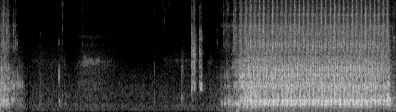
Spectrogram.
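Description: A sewing machine stitches a quilted holiday wreath after a few quiet handling clicks. It then runs in a fast, steady, close whir to the end.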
